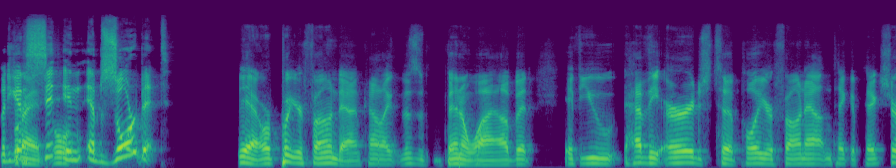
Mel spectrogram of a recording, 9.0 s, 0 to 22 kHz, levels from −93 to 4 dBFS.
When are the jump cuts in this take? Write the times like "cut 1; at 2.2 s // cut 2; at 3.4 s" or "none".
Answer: none

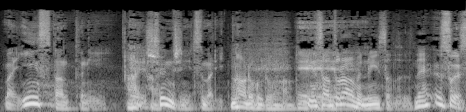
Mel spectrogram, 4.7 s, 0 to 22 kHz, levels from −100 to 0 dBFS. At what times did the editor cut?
none

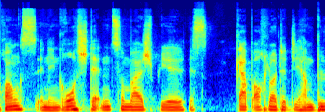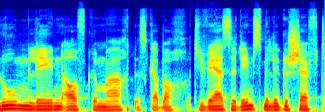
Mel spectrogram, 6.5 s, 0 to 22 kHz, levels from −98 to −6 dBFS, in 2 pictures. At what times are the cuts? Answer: none

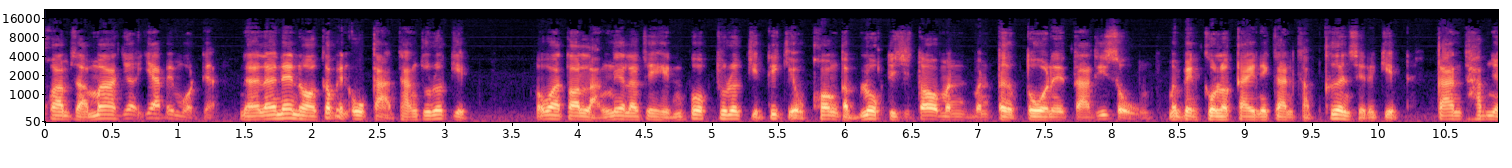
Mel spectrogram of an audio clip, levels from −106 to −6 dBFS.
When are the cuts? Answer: cut 1; at 8.3 s

